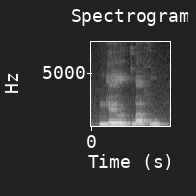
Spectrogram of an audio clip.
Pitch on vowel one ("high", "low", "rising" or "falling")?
rising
